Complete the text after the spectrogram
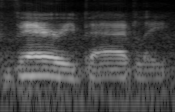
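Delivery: low, soft ominous aside; hushed kobold. Acted. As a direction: drop the voice, grave. Kobolds echo gravely.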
